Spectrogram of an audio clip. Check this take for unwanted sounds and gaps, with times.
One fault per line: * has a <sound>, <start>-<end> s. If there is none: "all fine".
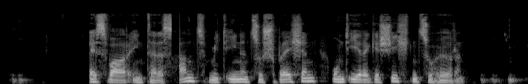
* has a dropout, 1.7-1.8 s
